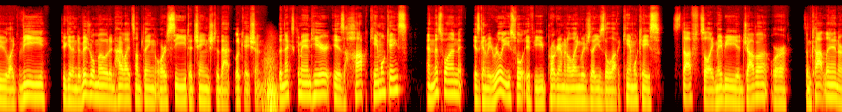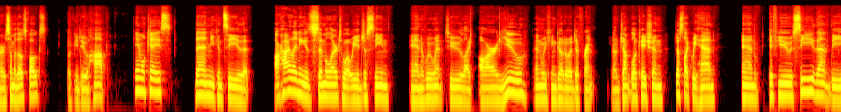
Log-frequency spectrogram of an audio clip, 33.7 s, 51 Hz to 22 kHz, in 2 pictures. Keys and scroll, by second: 18.0-19.9 typing, 20.3 Return, 26.2 r, 26.8 u, 32.2 ctrl+o, 33.2-33.6 typing.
